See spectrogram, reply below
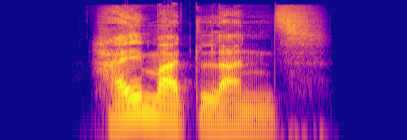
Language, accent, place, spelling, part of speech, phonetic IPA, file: German, Germany, Berlin, Heimatlands, noun, [ˈhaɪ̯maːtˌlant͡s], De-Heimatlands.ogg
- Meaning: genitive singular of Heimatland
